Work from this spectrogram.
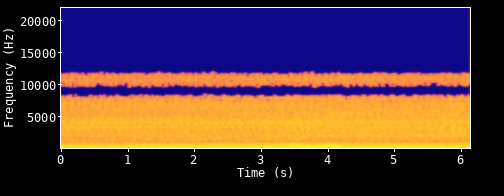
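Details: New Avanza 1.3 four-cylinder petrol engine after fan belt and tensioner pulley replacement, test start: smooth steady idle with faint even hum, no belt squeal or tensioner chatter.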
